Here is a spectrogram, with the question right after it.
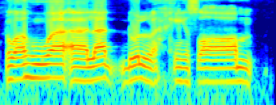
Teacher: di samping huruf k itu termasuk salah satu huruf qamariah maka alif lam berjumpa dengan huruf k hukumnya adalah alif lam qamariah maka huruf lamnya dibaca izhar dibaca jelas · alif lam qamariyah, maka huruf lamnya dibaca izhar, dibaca jelas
